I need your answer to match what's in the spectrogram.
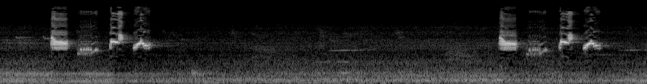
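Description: A red-whiskered bulbul sings two short, bright phrases of three or four liquid whistled notes, about four seconds apart, over a faint low background hum.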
